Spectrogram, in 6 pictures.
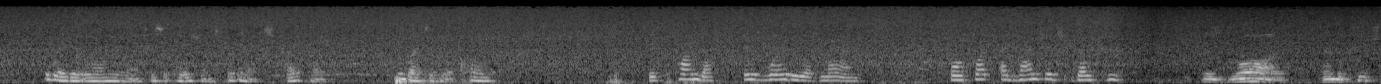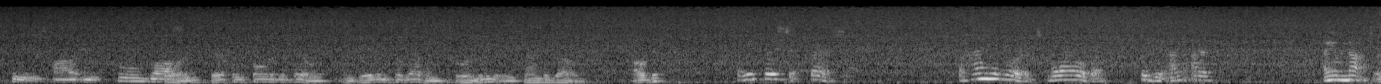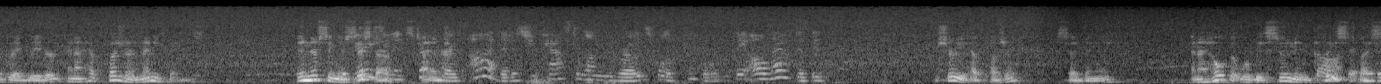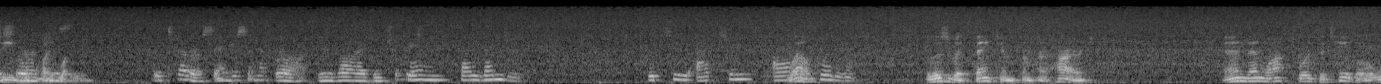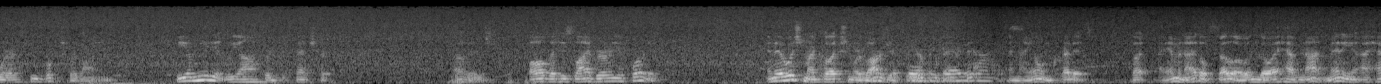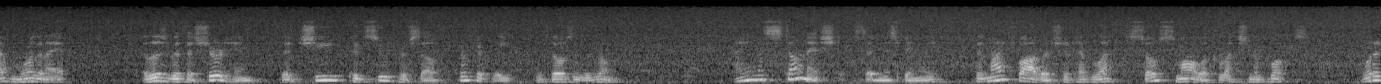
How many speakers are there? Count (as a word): seven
